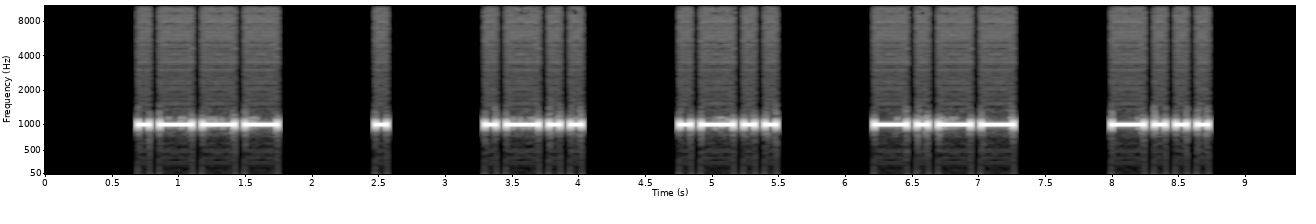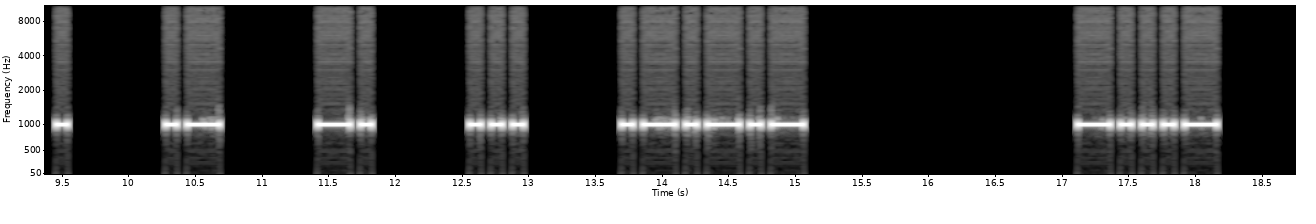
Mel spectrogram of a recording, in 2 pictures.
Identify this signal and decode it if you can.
Morse code, heard as a keyed tone, about 15 wpm, spaced as for 8 wpm, 1000 Hz. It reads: JELLYBEANS. <BT>
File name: qotdfiles / 8wpm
